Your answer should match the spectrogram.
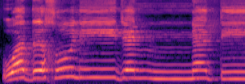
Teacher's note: വാവ് ഉച്ചരിക്കുമ്പോൾ ചുണ്ടുകൾ ഒന്ന് സർക്കിൾ ചെയ്ത് കൊടുക്കുക. ദാല് കൽക്കലയുടെ ലെറ്റർ ആയതുകൊണ്ട് ഫുൾ സുക്കൂന് കൊടുക്കാൻ ശ്രദ്ധിക്കുക.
